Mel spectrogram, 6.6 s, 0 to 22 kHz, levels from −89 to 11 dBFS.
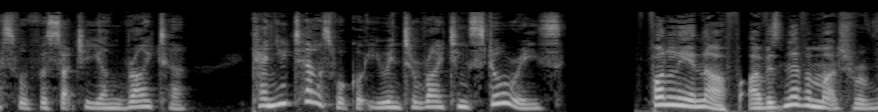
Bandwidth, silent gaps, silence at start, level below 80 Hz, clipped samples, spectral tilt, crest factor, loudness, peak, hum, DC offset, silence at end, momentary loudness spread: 14 kHz; 4.26-4.75 s; 0 s; -56 dBFS; under 0.1%; -5 dB/octave; 18 dB; -22 LUFS; -4 dBFS; none; under 0.1%; 0 s; 10 LU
